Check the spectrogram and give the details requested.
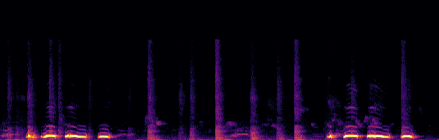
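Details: Spotted dove call for luring and stimulating decoy doves: two four-note cooing phrases about six seconds apart, each with deep hollow notes, the middle two long; soft knocks and taps fill the gap between.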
